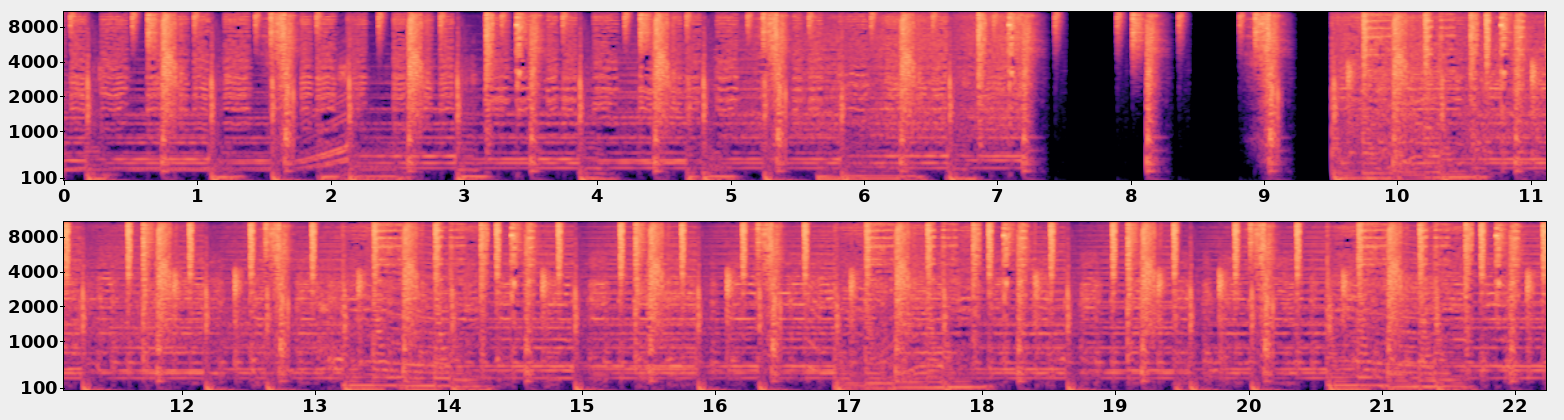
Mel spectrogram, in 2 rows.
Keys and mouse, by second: 0.0-10.8 drag, 10.8 Delete, 14.3 click, 20.1 click.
